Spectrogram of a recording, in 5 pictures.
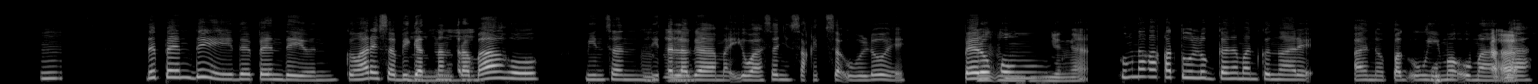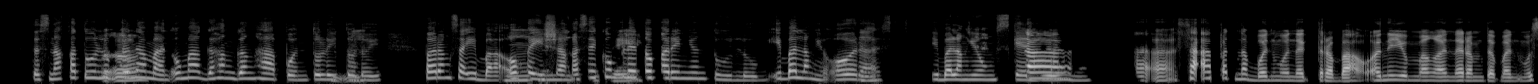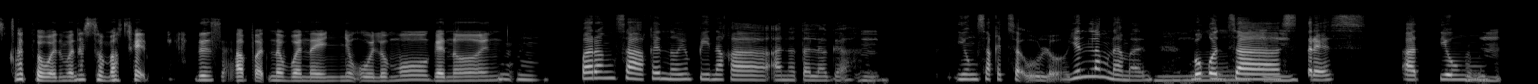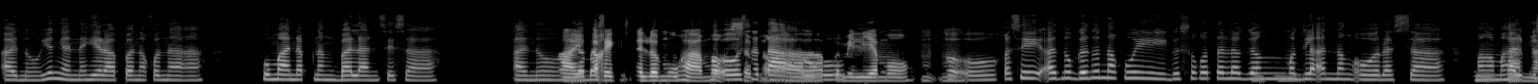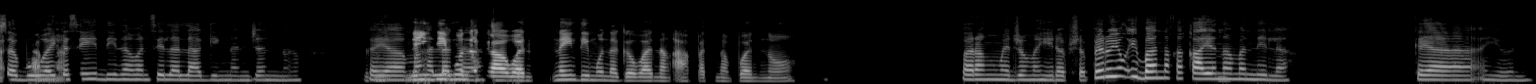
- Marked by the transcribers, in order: chuckle; tapping; laughing while speaking: "katawan mo na sumakit do'n"
- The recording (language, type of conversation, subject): Filipino, unstructured, Paano mo pinamamahalaan ang oras mo sa pagitan ng trabaho at pahinga?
